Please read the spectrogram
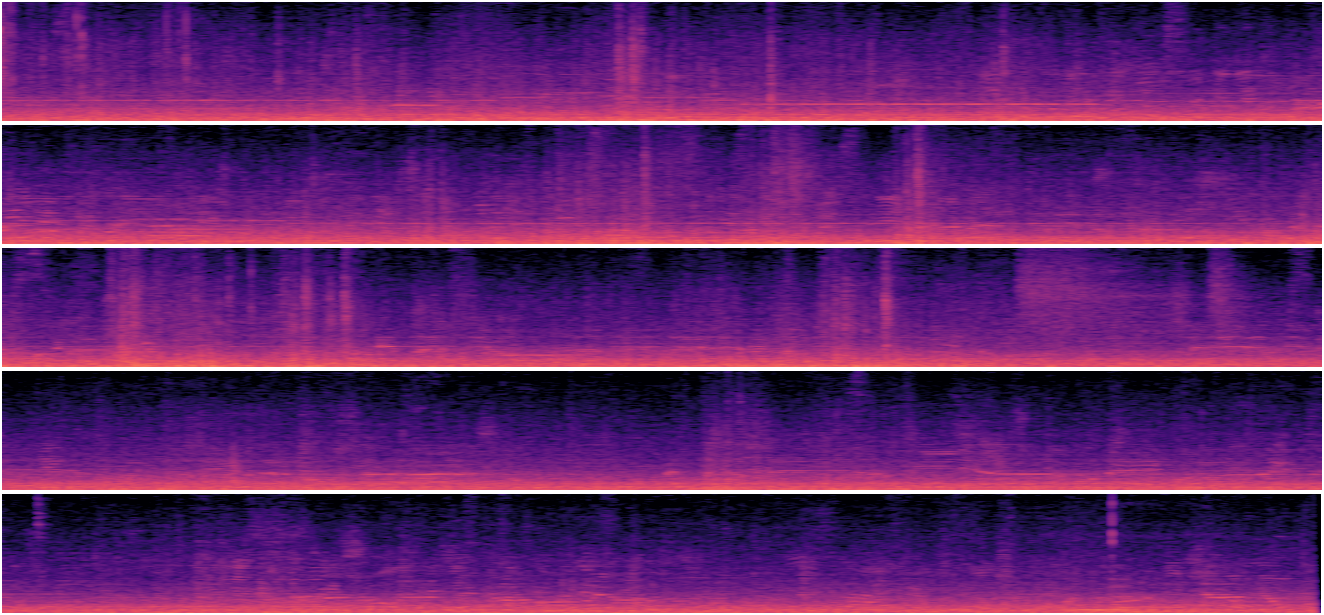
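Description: City bus driving through town, heard from inside the cabin near the front: steady engine and road rumble with scattered rattles and clicks.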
